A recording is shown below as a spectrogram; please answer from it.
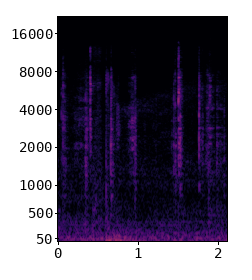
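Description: About half a dozen light, separate clicks and ticks from hands working the wiring connectors and metal hub on the back of a removed steering wheel.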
